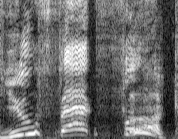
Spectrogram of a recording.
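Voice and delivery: high, drawn-out taunting yell; gloating shout. Retold or imitated. Friend crowing over his weigh-off win, gloating shout. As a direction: stretch each word into a long, high-pitched jeer.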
